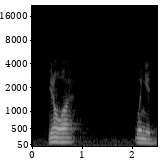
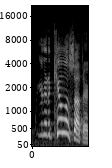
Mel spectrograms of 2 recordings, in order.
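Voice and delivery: wife's high protest; faster than usual. Retold or imitated. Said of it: "she goes".

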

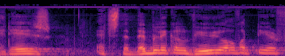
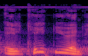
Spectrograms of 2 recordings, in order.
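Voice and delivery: ordinary talk, nothing marked

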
